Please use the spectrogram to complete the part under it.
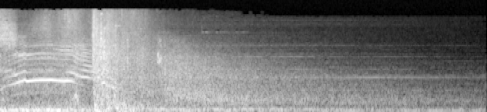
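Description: A gunshot bangs loudly and rings out.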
